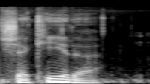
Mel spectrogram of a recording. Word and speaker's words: Shakira: That's how you say it, Shakira.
